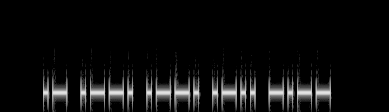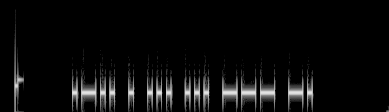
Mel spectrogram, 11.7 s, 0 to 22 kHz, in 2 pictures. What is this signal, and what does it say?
Morse code, heard as a keyed tone, about 17 wpm, 700 Hz. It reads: APPLY LESSON
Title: Sentences from Top 1200 Words - New Word Drill Alt - 17wpm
